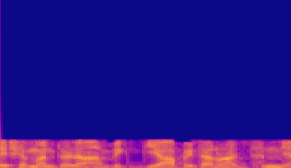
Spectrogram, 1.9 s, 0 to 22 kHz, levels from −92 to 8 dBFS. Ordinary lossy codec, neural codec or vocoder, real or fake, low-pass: MP3, 32 kbps; codec, 24 kHz, 0.9 kbps, WavTokenizer, medium speech release version 1; fake; 3.6 kHz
